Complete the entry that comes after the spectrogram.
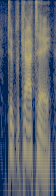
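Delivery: "Duplicate" as doo-plih-KAH-tay; mock-foreign Duplicate, ending KAH-tay; joke pronunciation. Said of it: "You thought I was gonna say duplicate".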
